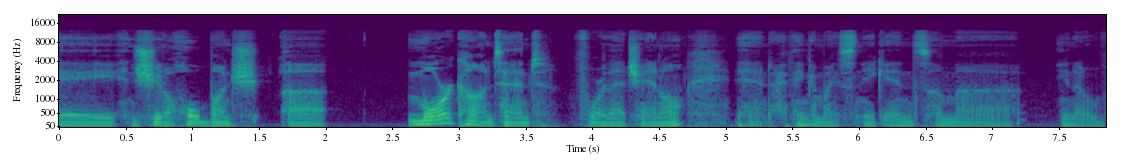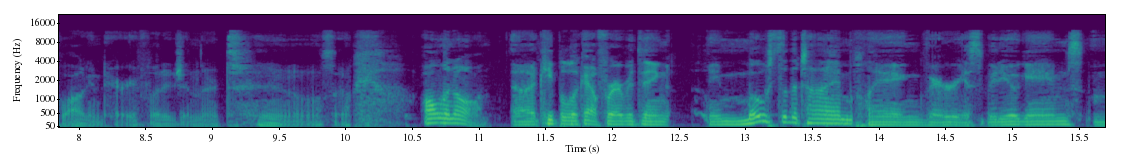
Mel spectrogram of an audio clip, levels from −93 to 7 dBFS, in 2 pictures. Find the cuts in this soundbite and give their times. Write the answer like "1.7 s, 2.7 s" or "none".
11.4 s, 12.7 s, 13.8 s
